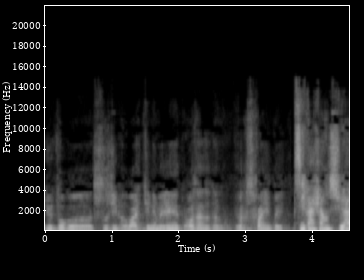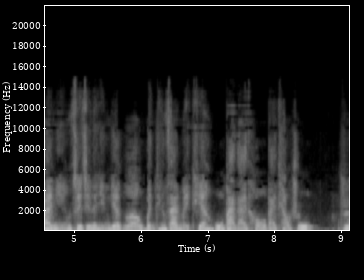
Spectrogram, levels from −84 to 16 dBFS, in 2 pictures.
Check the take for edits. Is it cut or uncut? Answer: cut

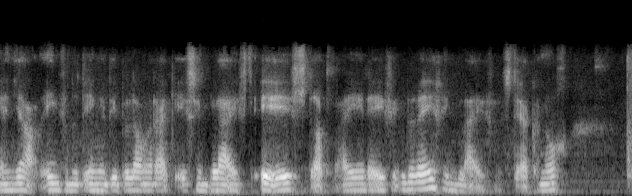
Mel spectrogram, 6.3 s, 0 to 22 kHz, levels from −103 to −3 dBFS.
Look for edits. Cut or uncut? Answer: cut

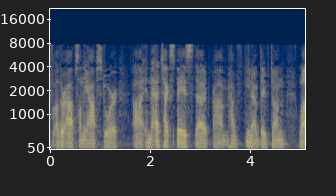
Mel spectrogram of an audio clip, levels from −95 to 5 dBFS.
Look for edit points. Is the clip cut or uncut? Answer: uncut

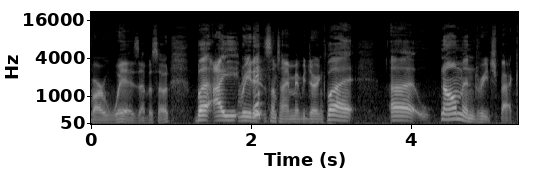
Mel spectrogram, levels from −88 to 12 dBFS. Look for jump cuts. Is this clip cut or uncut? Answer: cut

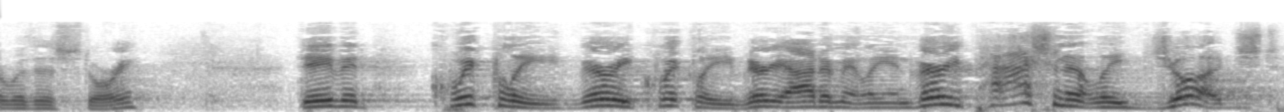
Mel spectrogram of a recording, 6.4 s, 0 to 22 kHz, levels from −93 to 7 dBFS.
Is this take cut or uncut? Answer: uncut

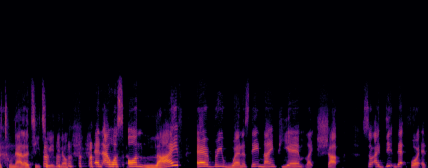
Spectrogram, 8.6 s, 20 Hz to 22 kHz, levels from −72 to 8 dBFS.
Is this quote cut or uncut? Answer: uncut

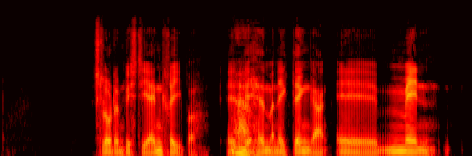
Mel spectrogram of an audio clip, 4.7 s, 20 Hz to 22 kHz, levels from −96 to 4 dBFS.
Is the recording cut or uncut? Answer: cut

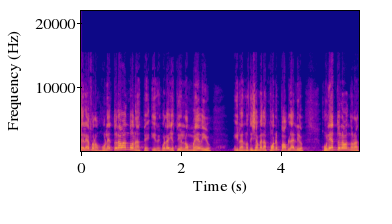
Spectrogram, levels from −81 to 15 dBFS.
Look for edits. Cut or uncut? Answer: uncut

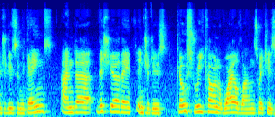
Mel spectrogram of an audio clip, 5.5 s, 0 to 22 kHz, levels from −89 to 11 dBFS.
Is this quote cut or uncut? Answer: cut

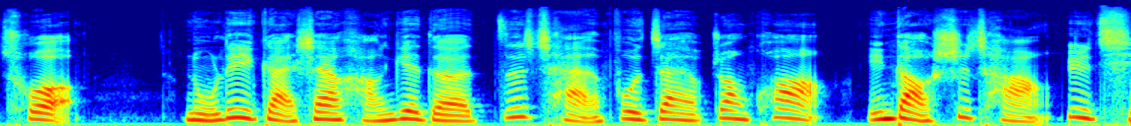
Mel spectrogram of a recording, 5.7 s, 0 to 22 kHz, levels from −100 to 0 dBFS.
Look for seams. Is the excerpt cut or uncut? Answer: cut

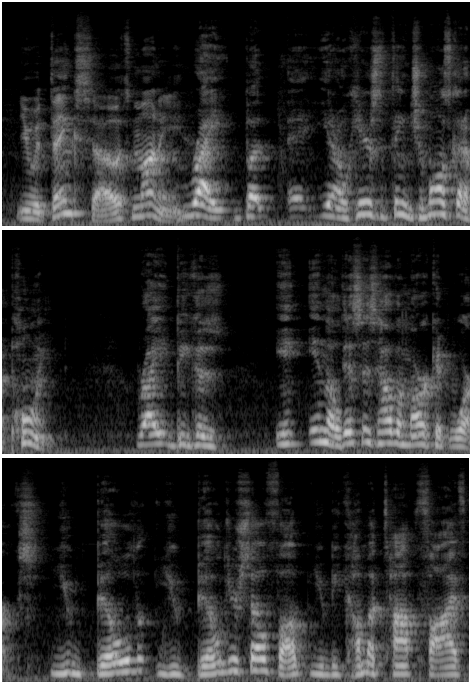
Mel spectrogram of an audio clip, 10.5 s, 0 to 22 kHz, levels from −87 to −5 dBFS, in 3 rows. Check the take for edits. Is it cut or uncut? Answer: cut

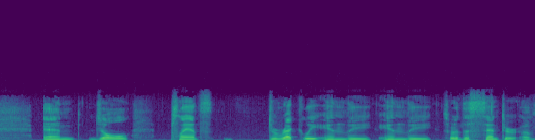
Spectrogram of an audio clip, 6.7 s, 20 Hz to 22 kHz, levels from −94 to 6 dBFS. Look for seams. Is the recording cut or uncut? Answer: cut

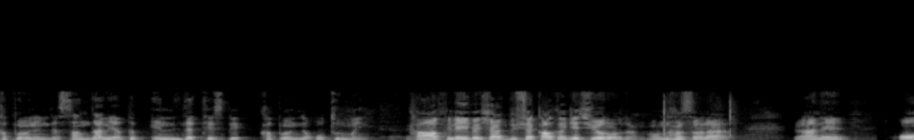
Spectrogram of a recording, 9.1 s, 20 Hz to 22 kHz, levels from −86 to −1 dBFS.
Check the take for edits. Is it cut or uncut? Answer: uncut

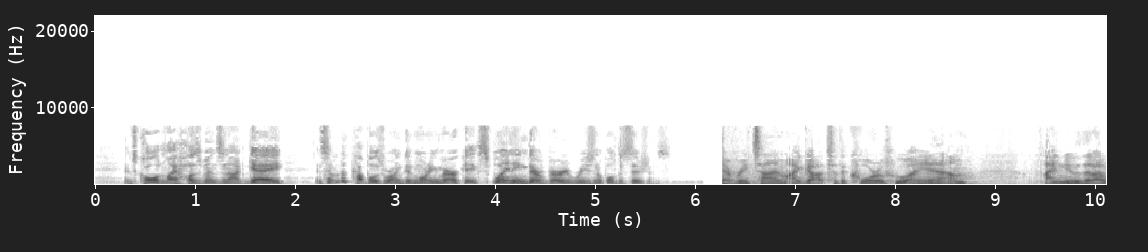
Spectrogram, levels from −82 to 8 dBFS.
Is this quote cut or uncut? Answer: uncut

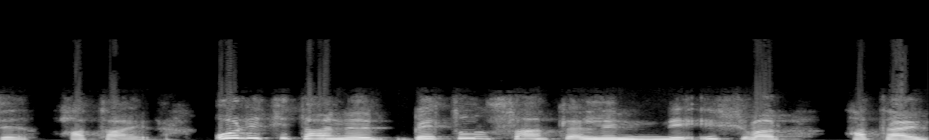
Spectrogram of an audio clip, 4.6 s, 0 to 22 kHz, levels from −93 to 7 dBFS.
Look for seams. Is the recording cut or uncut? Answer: cut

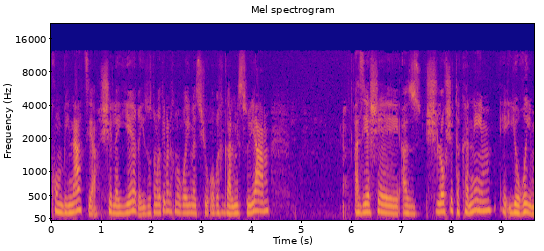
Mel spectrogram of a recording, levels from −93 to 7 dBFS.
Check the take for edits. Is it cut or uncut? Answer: uncut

